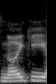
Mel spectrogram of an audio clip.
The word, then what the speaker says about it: Nike: It's pronounced Nike. I'm pronouncing it wrong, but I pronounce it Nike.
